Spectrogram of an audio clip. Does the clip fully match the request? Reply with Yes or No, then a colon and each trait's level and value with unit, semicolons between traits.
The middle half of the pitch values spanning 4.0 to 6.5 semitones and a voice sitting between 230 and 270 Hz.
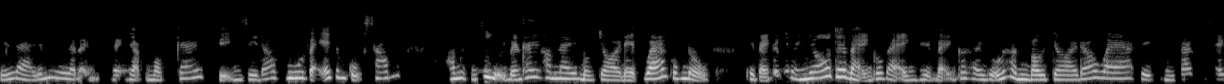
Yes: average, 4.3 semitones; very high, 255 Hz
